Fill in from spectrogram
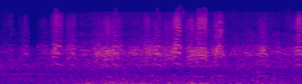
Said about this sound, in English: Yes, if you look up in the sky in the fall, wild geese flying in formation are a familiar sight. Their haunting honks can carry quite a distance.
